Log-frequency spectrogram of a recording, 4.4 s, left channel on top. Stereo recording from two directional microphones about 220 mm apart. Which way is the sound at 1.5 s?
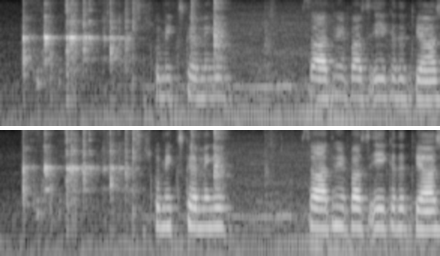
40° right (ahead or behind).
